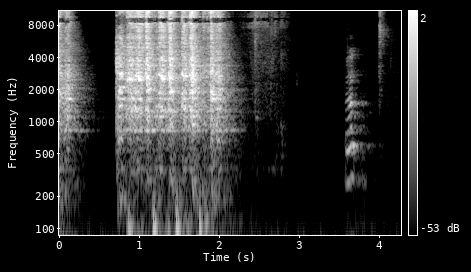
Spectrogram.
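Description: An RPS Magician 250cc motorcycle with the choke fully up cranks and briefly catches with a loud, rough, rattling burst lasting over a second before dying away, followed later by a short voice.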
